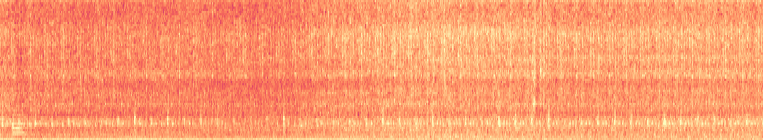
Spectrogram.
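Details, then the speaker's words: Scania truck diesel idling before teardown: a dull, uneven knock under the clatter at half crank frequency from a worn camshaft injector-pump lobe on cylinder six, louder from one side. "Да и соответственно периодичность этого стука будет проявляться в два раза реже чем обороты коленвала"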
